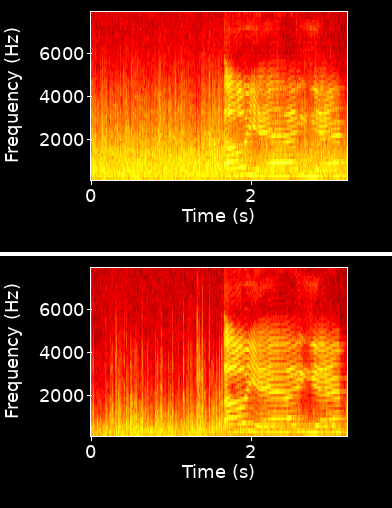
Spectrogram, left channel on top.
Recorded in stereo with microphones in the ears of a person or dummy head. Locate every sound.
1.6 s singing: 15° right (ahead or behind), 0.6 m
